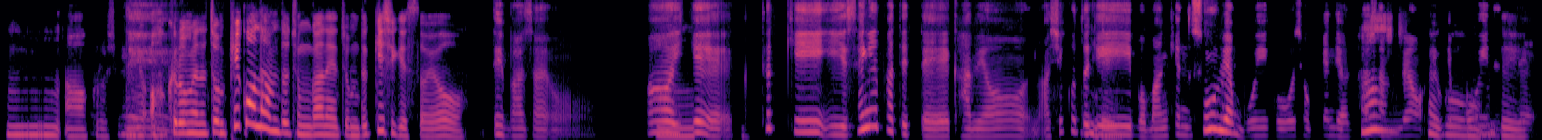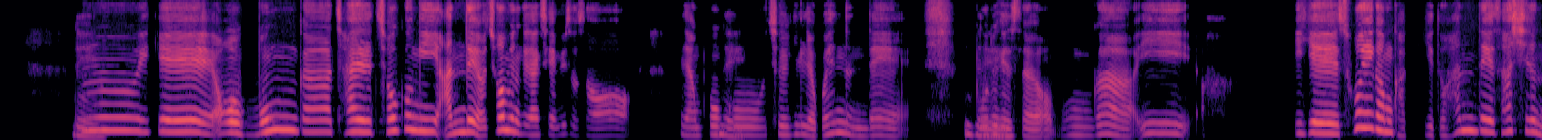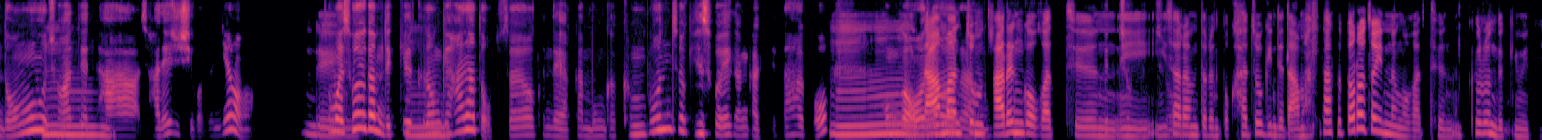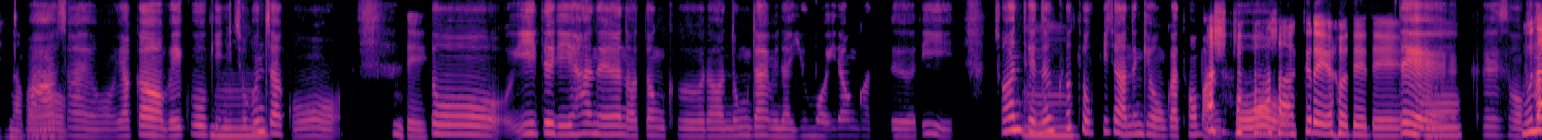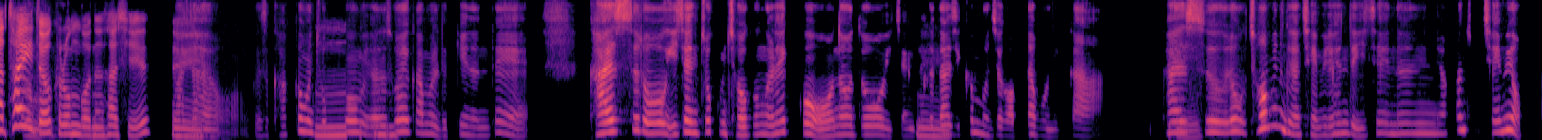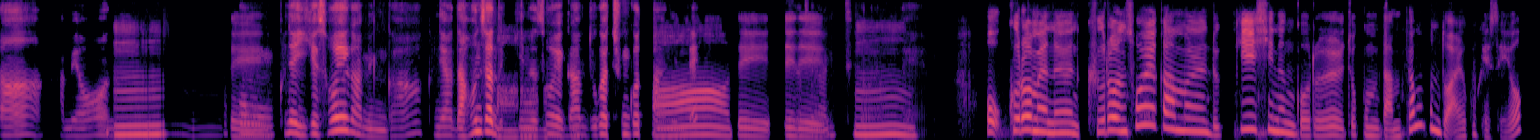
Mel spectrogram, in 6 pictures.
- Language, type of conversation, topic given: Korean, advice, 모임에서 자주 소외감을 느낄 때 어떻게 대처하면 좋을까요?
- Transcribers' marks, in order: laughing while speaking: "어"; tapping; gasp; other background noise; laughing while speaking: "소외감"; laughing while speaking: "나만"; laugh; laughing while speaking: "그래요"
